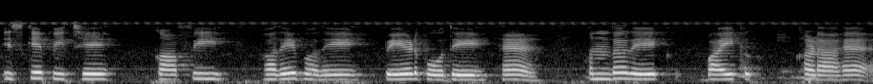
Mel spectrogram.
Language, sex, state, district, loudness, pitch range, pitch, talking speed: Hindi, female, Punjab, Fazilka, -14 LUFS, 225-260 Hz, 240 Hz, 90 wpm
